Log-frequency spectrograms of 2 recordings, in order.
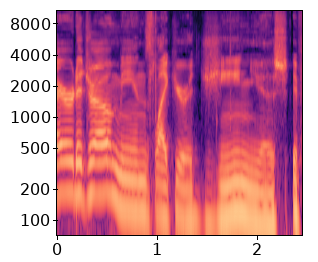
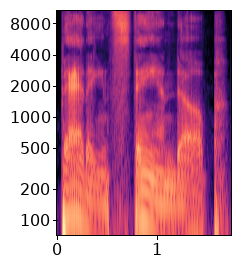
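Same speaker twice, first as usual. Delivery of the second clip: slow deep mocking impression; 10 semitones lower, much slower than usual. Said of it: "God bless him".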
